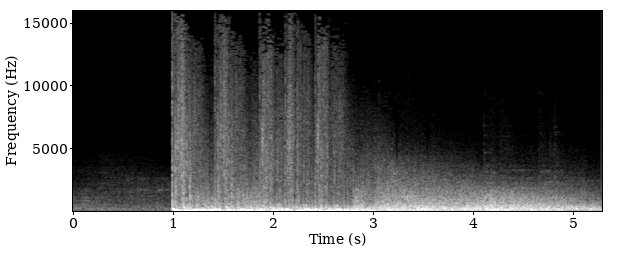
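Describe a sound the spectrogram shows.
Heavy naval guns fire a booming volley, followed by rumbling.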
